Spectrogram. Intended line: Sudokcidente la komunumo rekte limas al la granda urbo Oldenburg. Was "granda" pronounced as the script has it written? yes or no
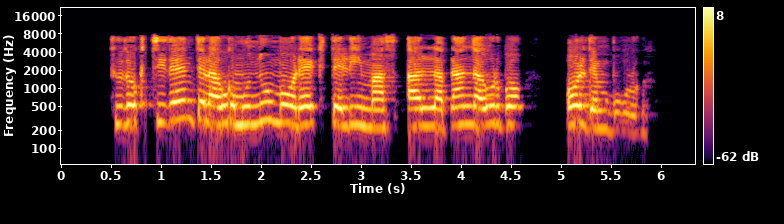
yes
